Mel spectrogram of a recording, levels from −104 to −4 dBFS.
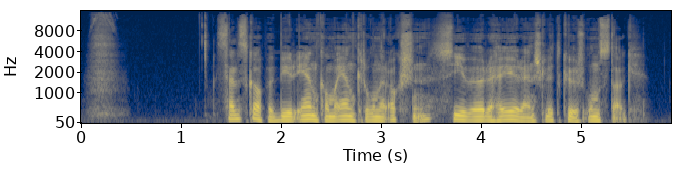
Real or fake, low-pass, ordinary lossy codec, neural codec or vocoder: real; 14.4 kHz; MP3, 64 kbps; none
